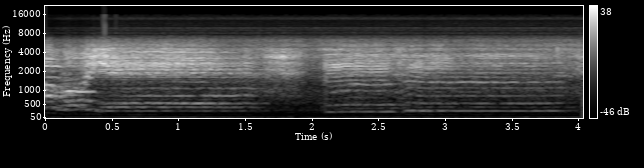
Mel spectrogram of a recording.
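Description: Sung music: voices holding long, steady notes, one phrase ending just before halfway and a second one running on to the end.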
